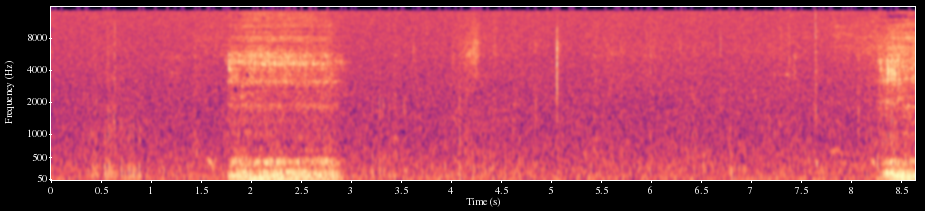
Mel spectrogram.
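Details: Sleeping retriever dog snoring: quiet room with one soft rasping snore on an in-breath and the start of another.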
